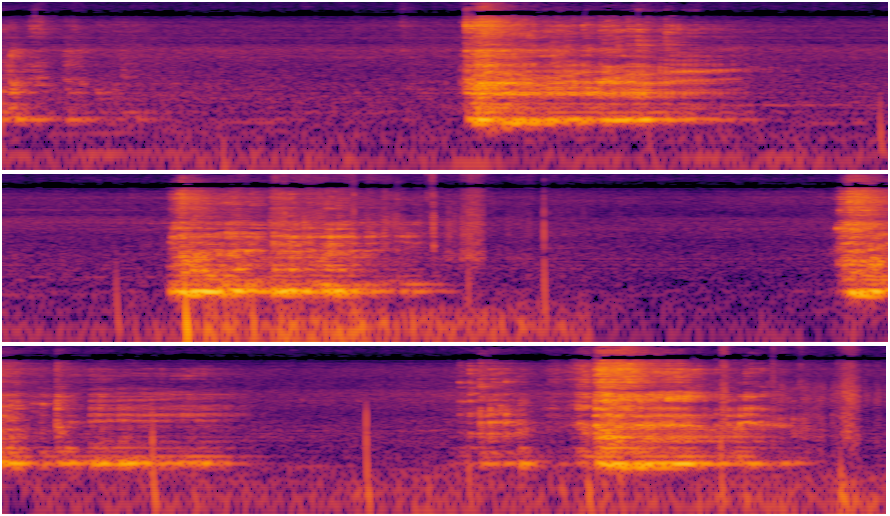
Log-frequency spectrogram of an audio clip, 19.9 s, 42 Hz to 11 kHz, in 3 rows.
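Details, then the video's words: Repeated raspy lion roars, four bursts each around one to two seconds long, coming every four to five seconds over a quiet background. "Lion sounds part 2"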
